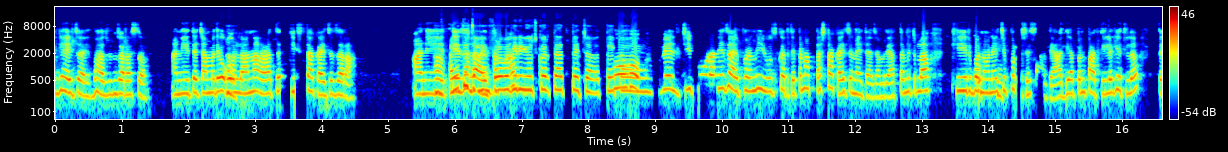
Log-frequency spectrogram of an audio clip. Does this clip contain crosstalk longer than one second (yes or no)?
no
